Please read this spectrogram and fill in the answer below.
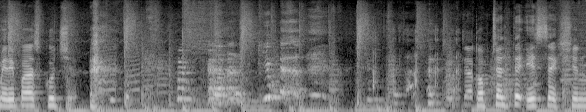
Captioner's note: laughing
